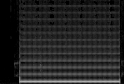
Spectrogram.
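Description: A telephone call rings once as someone is being called on the phone: a single steady electronic tone, loud and even, held for about two seconds before cutting off, with no voices around it.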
